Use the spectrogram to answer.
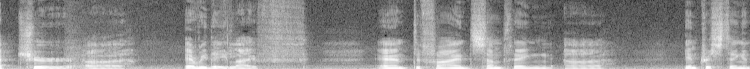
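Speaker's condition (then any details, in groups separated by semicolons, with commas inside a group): No condition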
